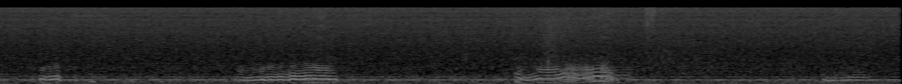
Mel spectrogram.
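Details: A Papillon dog asleep and dreaming, tongue out and eyes open: soft, wavering whimper-like murmurs in short bursts near one, four, seven and ten seconds, very quiet, with faint background hiss.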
